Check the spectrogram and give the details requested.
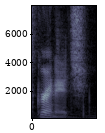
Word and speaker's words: Greenwich: think I think it's Greenwich like I think the W is silent foreign foreign over here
